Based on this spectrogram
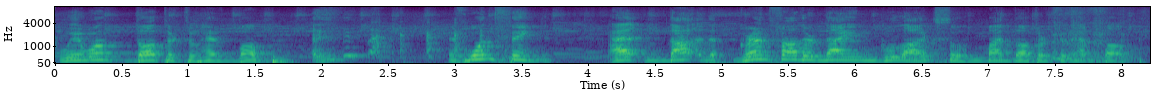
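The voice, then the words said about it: Put-on foreign accent. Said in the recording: “Was that a Russian accent? ... I don't know what that was. That was Mexican.”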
